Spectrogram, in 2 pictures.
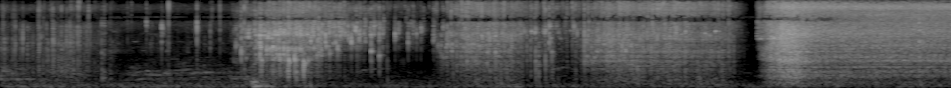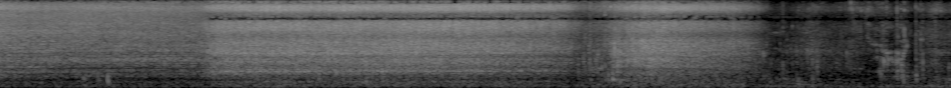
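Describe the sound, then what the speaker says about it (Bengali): Whole cumin seeds and bay leaves sizzle and spit in hot mustard oil in a pan, a loud hissing crackle that flares sharply around the middle and surges again later, steady and close with no talk. "তেলের মধ্যে গোটা জিরে আর তেজপাতা দিয়ে দেবো।"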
